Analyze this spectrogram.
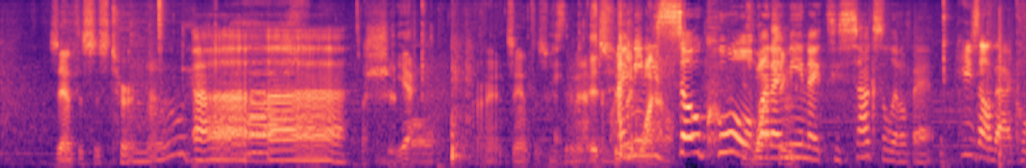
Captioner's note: groaning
